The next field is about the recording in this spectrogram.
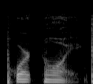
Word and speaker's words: Portnoy: I think it's Portnoy. – Portnoy, yeah. Exactly. Dave Portnoy. What is it? Dave Portnoy? Yeah, that's it. Portnoy. El Presidente. – Fucking Portnoy.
